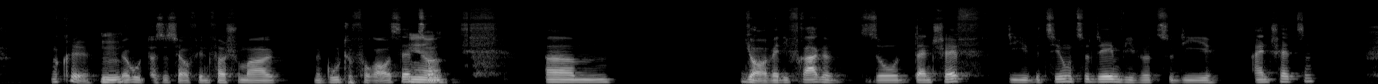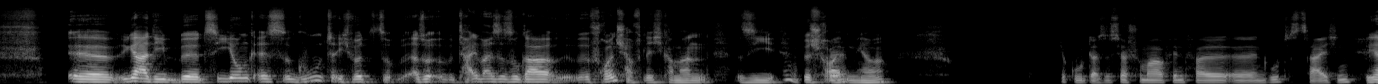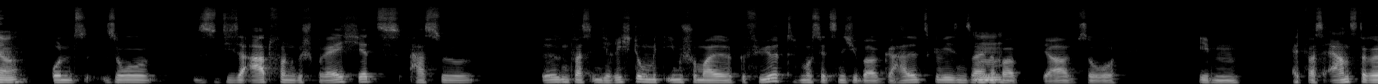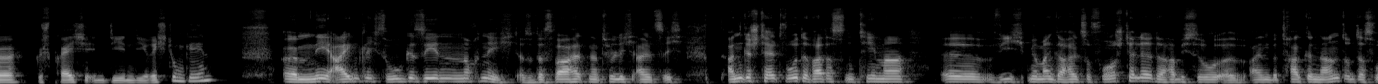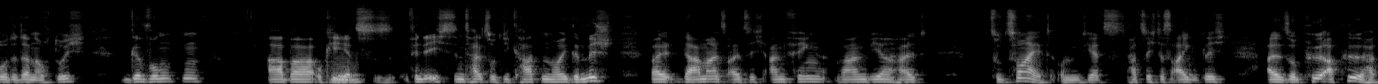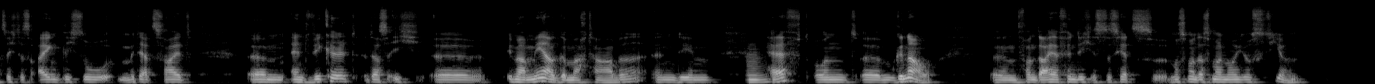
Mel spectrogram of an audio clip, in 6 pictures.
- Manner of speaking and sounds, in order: none
- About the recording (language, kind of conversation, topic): German, advice, Wie kann ich mit meinem Chef ein schwieriges Gespräch über mehr Verantwortung oder ein höheres Gehalt führen?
